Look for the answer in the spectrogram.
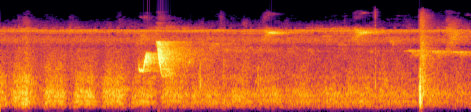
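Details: Wilson's bird-of-paradise recorded in West Papua in late July to August gives one short, loud, scratchy call note midway, amid steady insect buzzing, soft low patter and a sharp click later.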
